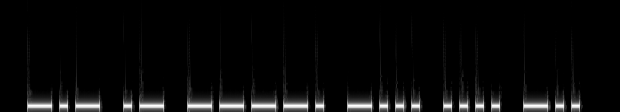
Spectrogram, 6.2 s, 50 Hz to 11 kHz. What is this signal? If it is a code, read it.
Morse code, heard as a keyed tone, about 16 wpm, 700 Hz. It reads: KA9BHD
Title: K1USN SST QSO Practice - 15wpm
